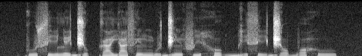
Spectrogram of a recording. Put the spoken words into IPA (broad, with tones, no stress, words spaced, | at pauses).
ku˨si˨le˨˦ d͡ʒo˧ka˧ja˧sĩ˧ mu˨d͡ʒĩ˧ fi˦ ho˦˨ɡ͡bi˨ si˨˦d͡ʒɔ˧bɔ˦ hu˦˨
